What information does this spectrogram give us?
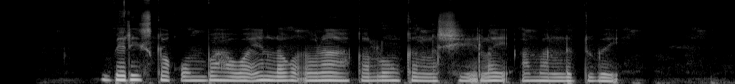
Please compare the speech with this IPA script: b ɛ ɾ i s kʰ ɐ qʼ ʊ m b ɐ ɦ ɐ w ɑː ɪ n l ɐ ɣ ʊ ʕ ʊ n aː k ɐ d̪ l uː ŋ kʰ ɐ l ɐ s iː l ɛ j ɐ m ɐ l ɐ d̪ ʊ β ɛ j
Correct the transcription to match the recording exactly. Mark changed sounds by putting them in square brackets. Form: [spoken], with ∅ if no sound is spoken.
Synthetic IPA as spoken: b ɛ ɾ i s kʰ ɐ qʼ ʊ m b ɐ ɦ ɐ w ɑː ɪ n l ɐ ɣ ʊ ʕ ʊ n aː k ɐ [∅] l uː ŋ kʰ ɐ l ɐ [ʃ] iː l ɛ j ɐ m ɐ l ɐ d̪ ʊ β ɛ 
